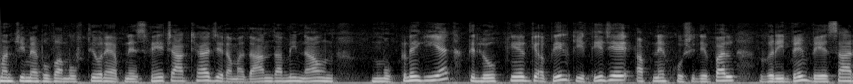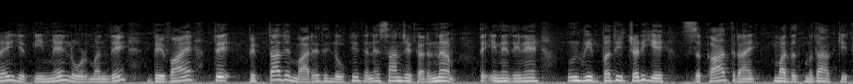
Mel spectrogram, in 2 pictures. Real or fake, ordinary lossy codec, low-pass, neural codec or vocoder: fake; none; none; codec, 16 kHz, 2 kbps, FunCodec, trained on LibriTTS, 25 frames a second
